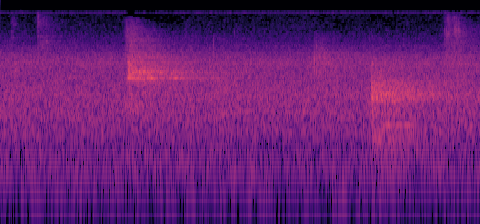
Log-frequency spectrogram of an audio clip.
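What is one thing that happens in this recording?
A table tennis ball clicks sharply off a paddle a few times.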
